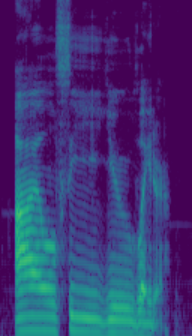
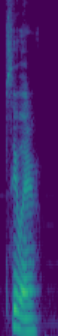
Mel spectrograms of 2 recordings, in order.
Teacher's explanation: notice how those three words almost become one word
